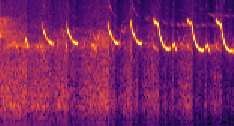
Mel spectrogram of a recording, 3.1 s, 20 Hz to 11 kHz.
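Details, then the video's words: Woodlark singing in a Polish pine forest, a soft flute-like cascade with 'lilila' motifs: clear whistled notes slide downward, each about 0.4 seconds apart, quickening toward the end and growing louder. Faint background hiss. "Listen to this fluid forest lullaby that can stop time."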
